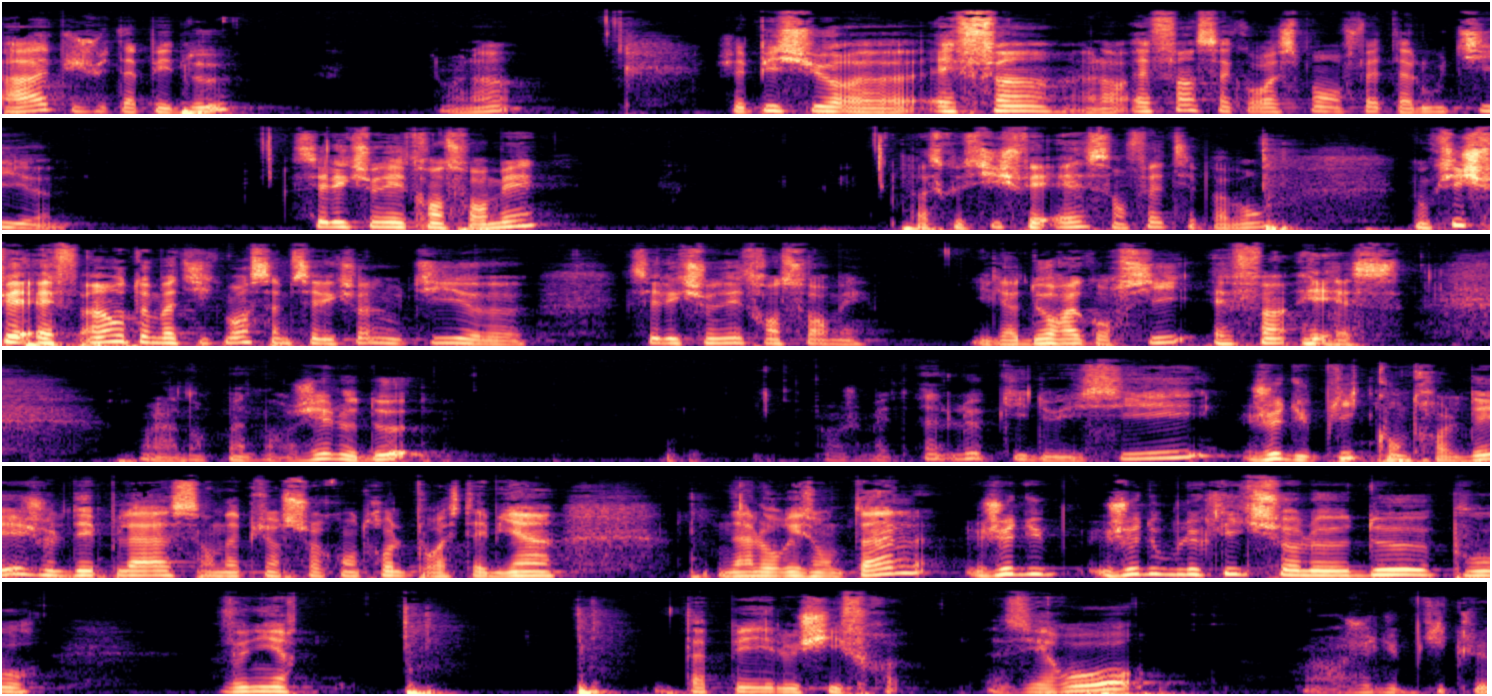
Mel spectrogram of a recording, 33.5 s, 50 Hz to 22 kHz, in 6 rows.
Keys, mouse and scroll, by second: 0.6 KP_2, 8.9 s, 10.3 BackSpace, 11.2 F1, 16.5 click, 17.3-18.3 ctrl+drag, 18.4 ctrl+middle click, 18.9 ctrl+scroll up 1, 19.2 click, 20.0-21.4 drag, 21.8 ctrl+d, 22.3-24.1 ctrl+drag, 25.2 ctrl+click, 29.4 BackSpace, 30.0 KP_0, 31.0 click, 31.7 F1, 32.3 click.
